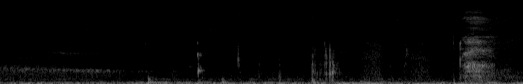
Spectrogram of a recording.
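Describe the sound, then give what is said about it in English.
Quiet mouth sounds of someone sipping water from a glass: soft wet smacks and small clicks, then a brief louder slurp and gulp near the end, with no talking. “Gonna have another sip of the drink. We have moved off the bottle to the glass of water.”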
